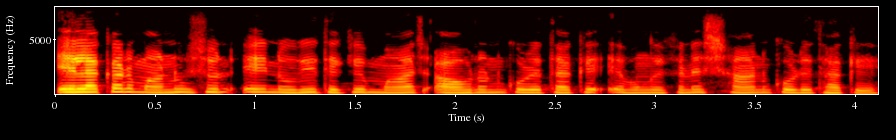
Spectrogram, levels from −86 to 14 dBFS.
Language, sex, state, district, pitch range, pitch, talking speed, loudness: Bengali, female, Jharkhand, Jamtara, 245-265 Hz, 255 Hz, 205 wpm, -22 LUFS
